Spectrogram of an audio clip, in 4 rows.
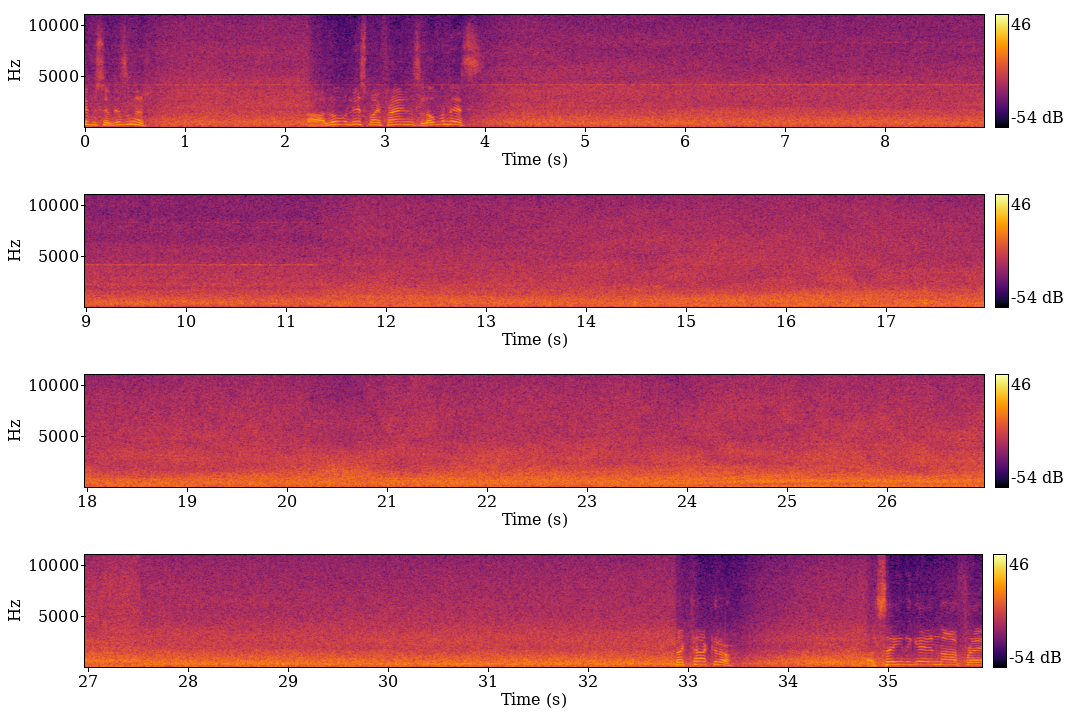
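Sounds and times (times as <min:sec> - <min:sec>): rushing water: 0:00.0 - 0:35.9
thin high tone: 0:04.9 - 0:24.0.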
